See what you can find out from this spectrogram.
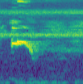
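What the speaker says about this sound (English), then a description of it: "you might be hearing a very melodious voice. So let me locate the bird." A single bird call in an outdoor nature setting, a brief, bright squawk-like note near and clear over a steady low background hum.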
